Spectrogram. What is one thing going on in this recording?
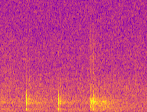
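A tennis ball bounces on the court before a serve.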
